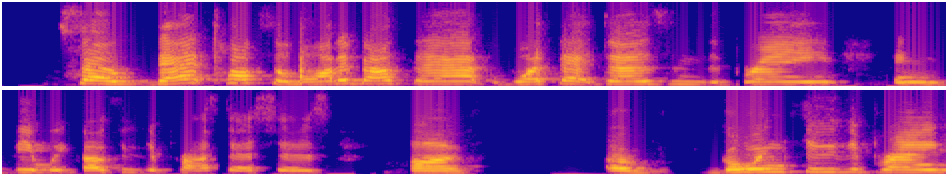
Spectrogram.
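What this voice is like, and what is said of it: Southern US accent. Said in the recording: “I already had a southern accent ... my accent is getting deeper and deeper into my southern roots”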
